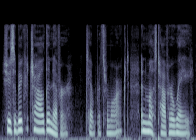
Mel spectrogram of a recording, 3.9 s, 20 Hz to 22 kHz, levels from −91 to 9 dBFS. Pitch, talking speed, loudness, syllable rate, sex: 180 Hz, 200 wpm, -18 LUFS, 6.0 syllables/s, female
